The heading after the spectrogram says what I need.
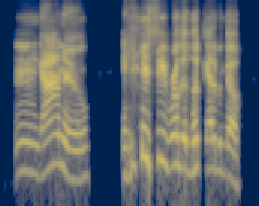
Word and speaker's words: Ngannou: He calls him Naganu, Nunu, Namana, cannot pronounce his name at all. At the end, the announcer, Mr. Buffer, says Francis Ngannou, and you see Rogan look at him and go, shit.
